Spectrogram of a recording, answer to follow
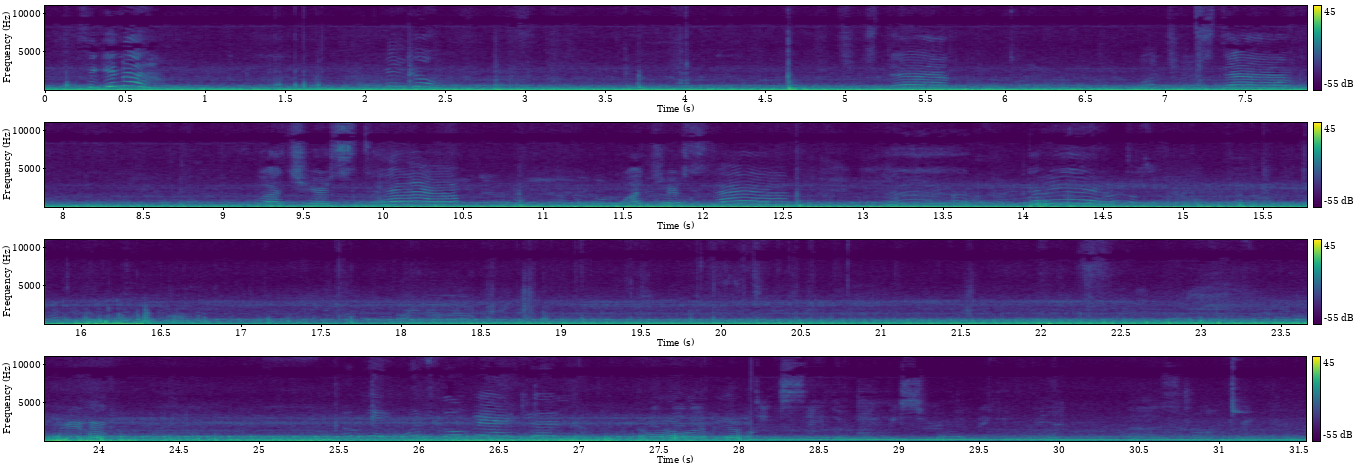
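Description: Tour boat under way: a steady low engine rumble with wind buffeting the microphone on the open deck, and a steady hum coming in near the end.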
